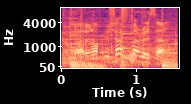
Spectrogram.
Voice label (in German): Mann Tuer; Manhattan Love Story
